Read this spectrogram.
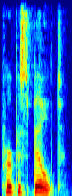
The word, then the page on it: purpose built: American English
